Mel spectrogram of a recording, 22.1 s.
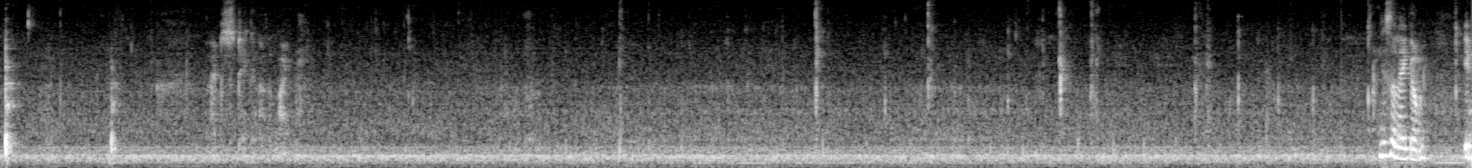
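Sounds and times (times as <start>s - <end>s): person chewing food: 4.6s - 20.7s.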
